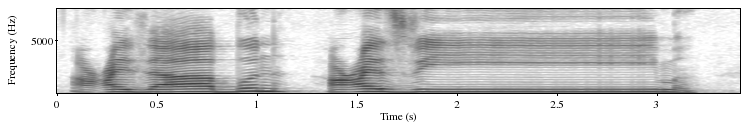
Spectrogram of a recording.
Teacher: زوا کو پر کر کے پڑھیں گے، عین کو باریک پڑھتے ہیں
